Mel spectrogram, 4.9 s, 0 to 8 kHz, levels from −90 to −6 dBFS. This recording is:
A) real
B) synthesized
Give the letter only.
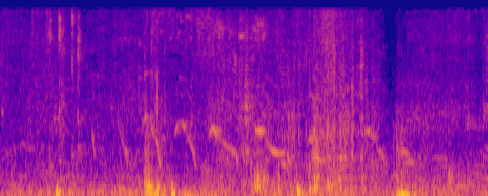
A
